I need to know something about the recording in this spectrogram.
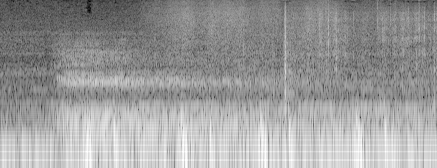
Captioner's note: ominous heart beat effect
